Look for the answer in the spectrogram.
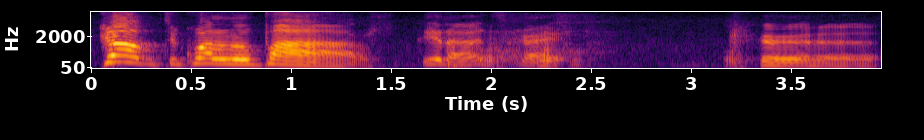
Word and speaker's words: Kuala Lumpur: Koala. – But, how do you say it? – Kuala Lumpur. You're so Australian.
